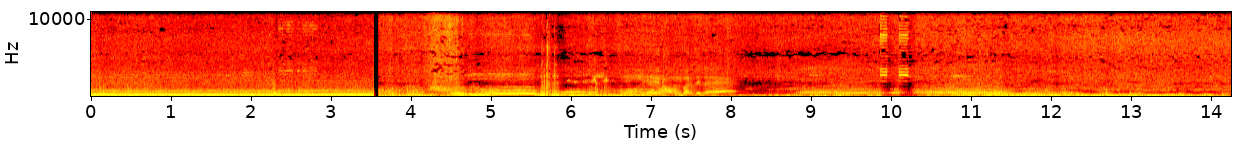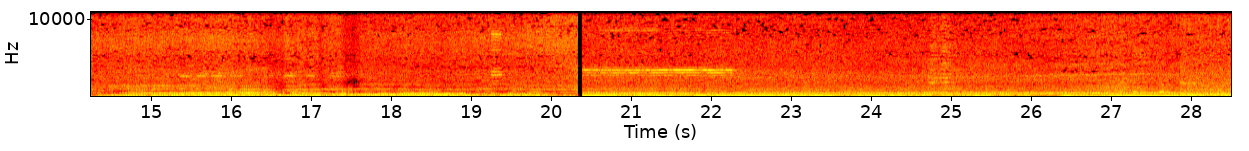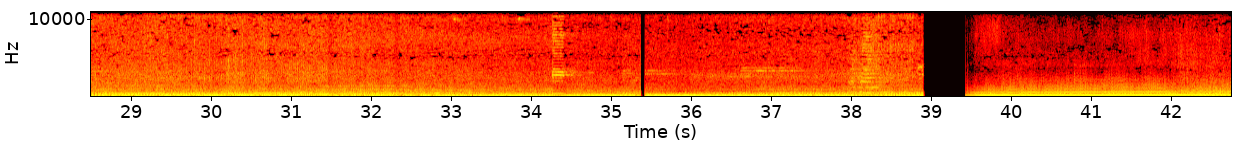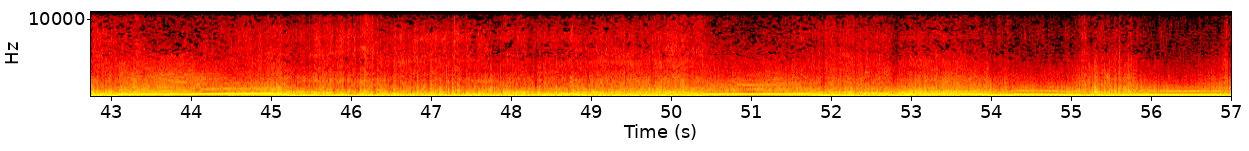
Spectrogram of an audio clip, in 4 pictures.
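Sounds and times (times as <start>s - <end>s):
supercar engines accelerating: 39.5s - 57.0s.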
